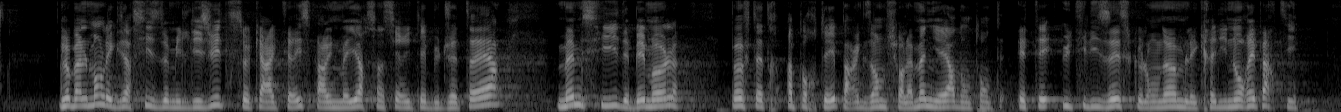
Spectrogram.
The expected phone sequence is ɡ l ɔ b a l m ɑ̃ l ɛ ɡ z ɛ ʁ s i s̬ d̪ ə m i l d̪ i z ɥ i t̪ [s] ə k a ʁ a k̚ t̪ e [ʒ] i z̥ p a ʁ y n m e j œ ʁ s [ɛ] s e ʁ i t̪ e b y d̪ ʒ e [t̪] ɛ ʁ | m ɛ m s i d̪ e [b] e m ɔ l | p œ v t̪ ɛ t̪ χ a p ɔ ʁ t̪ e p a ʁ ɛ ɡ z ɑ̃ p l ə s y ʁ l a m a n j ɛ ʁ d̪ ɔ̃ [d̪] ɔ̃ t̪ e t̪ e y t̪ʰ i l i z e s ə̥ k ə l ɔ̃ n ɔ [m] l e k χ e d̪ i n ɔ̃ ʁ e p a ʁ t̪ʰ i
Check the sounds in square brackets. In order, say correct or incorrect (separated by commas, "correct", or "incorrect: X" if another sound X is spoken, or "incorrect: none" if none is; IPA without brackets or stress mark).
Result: correct, incorrect: ʁ, incorrect: ɛ̃, correct, correct, incorrect: t̪, correct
